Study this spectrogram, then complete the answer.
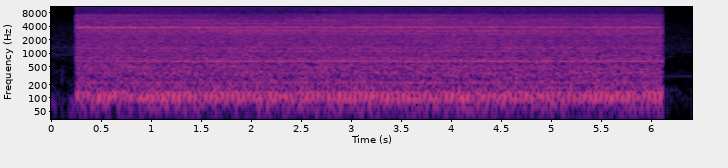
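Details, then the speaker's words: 3.7 engine after replacing all six ignition coils, breather off: steady, even idle with smooth low rumble and intake hiss, no miss, stumble or tick; no check engine light, normal idle. "All right, so no issues, no check engine light. Seems to be doing pretty good."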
